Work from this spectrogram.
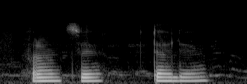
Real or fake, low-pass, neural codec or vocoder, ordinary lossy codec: real; 7.2 kHz; none; none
